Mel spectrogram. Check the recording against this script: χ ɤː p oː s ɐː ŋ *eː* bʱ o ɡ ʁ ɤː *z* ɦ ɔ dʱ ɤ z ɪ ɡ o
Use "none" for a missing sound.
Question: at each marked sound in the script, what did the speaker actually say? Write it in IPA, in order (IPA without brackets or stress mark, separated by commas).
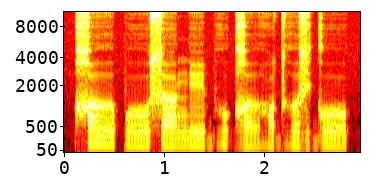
eː, none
